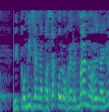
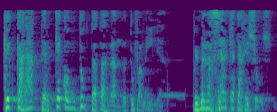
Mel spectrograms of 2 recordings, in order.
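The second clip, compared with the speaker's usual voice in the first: lower, intimate invitation over music; altar call; 3 semitones lower than usual. Acted. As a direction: call them forward tenderly. Llamado al altar con música. (llamado al altar, íntimo y suplicante)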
